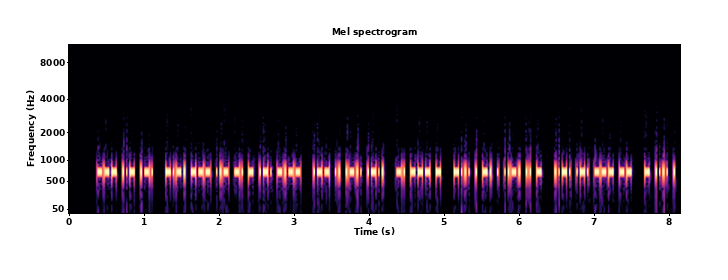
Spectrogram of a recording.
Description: Morse code, heard as a keyed tone, about 52 wpm, 700 Hz. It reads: OUR COUNTRY WILL NOT BENEFIT FROM THE
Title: Sentences from Top 1000 Words - Review Part 6 - 50wpm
